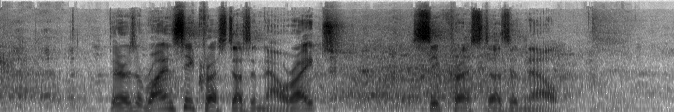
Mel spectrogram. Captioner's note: laughter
